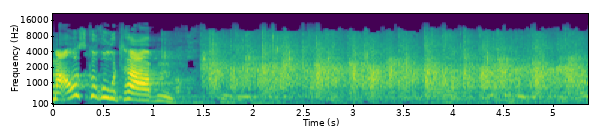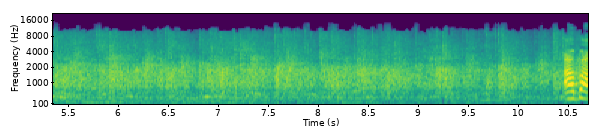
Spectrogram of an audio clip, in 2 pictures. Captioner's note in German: Beifall SPD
